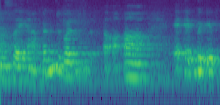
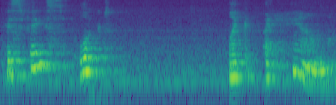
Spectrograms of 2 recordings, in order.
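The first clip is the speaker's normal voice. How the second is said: measured narrative verse with long pauses; poem reading. Acted. Poet recalling her drunk father to an audience, measured poetic reading. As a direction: break into short phrases, letting each image hang.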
